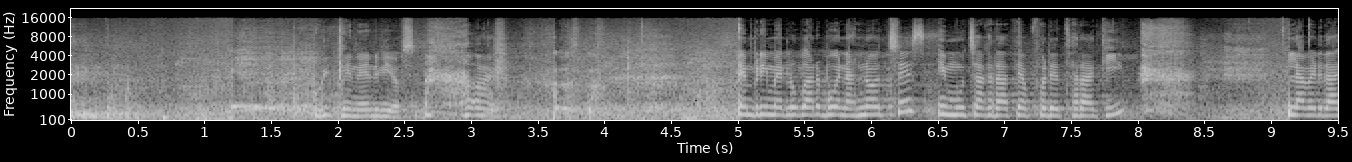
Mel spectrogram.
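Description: A young woman speaks warmly through a microphone.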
